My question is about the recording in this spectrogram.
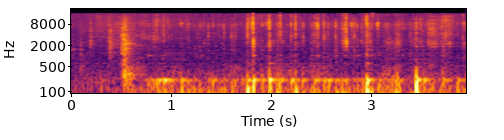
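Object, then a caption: Corrugated plastic tube. Fingertips scratch the ribs of a hollow pink corrugated plastic tube, held upright and then bent into an arch. Soft, quiet patter and scratchy ticks come through, mostly low and dull, over a faint steady hum, with a few sharper clicks standing out near the middle and end.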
